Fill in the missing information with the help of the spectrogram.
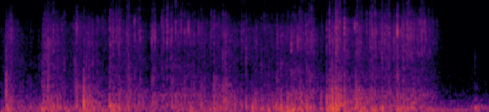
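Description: Long nails scratch across the sequins of a stuffed magenta and silver sequin heart pillow, with a second, untouched pillow sitting beside it. The sound is a steady, bright crinkling rasp with a soft low rumble underneath, continuing throughout and easing off toward the end.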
